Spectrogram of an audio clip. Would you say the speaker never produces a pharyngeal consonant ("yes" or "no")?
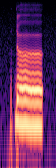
yes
